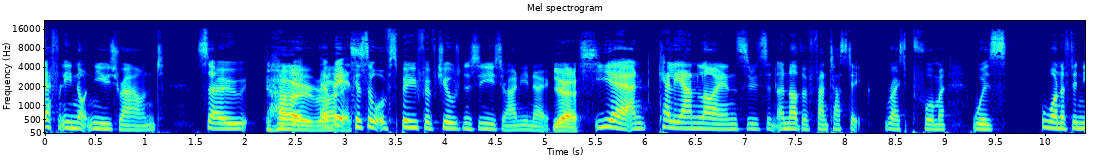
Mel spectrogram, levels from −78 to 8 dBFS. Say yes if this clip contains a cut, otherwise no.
yes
